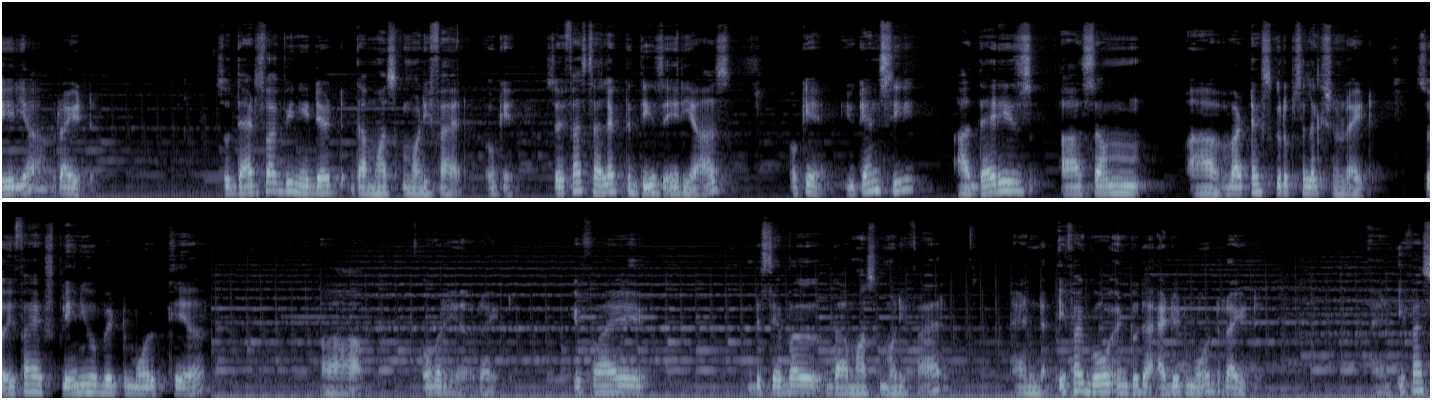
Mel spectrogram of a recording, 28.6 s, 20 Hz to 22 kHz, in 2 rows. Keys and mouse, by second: 1.9 KP_1, 2.6 shift+click, 4.0 click, 4.7 shift+click, 6.0 shift+click, 6.5 shift+click, 8.4 shift+click, 9.1 shift+click, 9.8 shift+click, 13.9 click, 14.5 middle drag, 15.0 shift+middle click, 16.4 click, 16.9 click, 18.4 click, 18.9 middle click, 20.3 click, 21.5 click, 23.6 click, 24.1 middle click, 25.0 Tab, 25.6 alt+a, 26.0 click, 26.0 middle click, 26.9 click, 27.8 shift+click.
